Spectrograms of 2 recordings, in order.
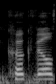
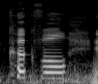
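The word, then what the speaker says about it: Cookeville: Now, Grower Solution is in what I would say Cookville, Tennessee, but I think the locals say Cookville is what I heard on the Grower Solution YouTube channel.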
